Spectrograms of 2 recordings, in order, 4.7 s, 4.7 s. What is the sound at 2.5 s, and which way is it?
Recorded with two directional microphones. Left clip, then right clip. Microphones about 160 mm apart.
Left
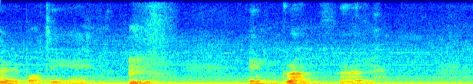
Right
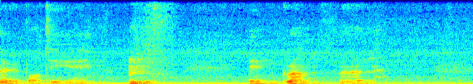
Speech, centre (ahead or behind).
